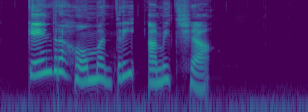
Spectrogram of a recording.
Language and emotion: Telugu, neutral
